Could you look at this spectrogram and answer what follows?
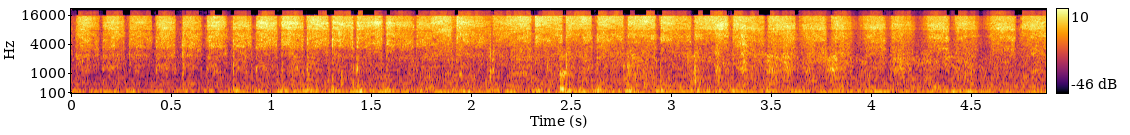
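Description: Sandpaper rubbing on wood, a continuous gritty scraping with faint rhythmic strokes, steady and fairly loud throughout with no voices.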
